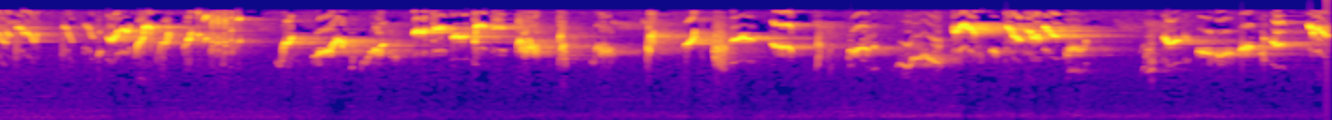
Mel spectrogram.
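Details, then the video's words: Ngalas-type Oriental white-eye singing continuously: lively high warbles and whistled slurs in quick clusters, with short, varied phrases flowing into one another. "Pleci Ngalas Gacor Ngerol Durasi Panjang"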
